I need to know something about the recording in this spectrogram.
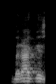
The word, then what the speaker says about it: Braque: Braque se escribe B-R-A-Q de queso U-E, Braque.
